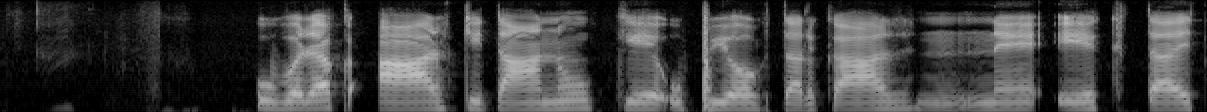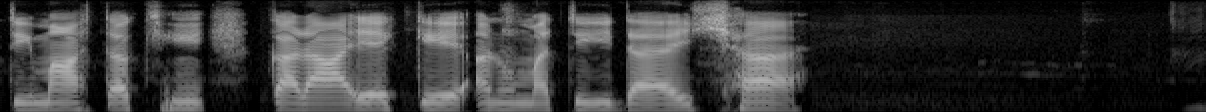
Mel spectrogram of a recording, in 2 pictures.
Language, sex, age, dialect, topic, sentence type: Maithili, female, 18-24, Angika, agriculture, statement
